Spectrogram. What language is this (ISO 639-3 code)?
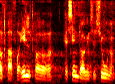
dan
